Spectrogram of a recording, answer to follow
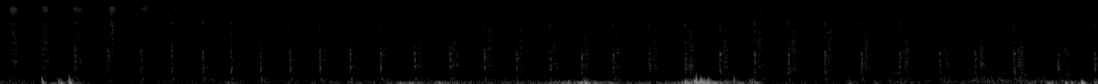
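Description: Plastic trigger spray bottle being squeezed over and over, a quick run of spritzes at about four a second. A few low thuds come through, the loudest about seven seconds in.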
